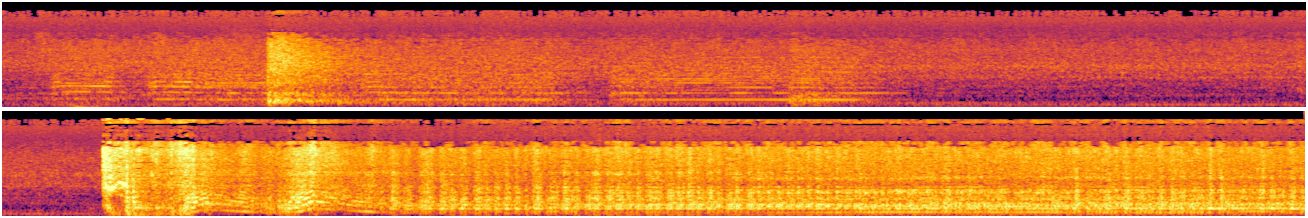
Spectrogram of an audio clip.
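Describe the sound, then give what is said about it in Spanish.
A racing car engine fitted with a silencer fires up partway through and keeps running with a loud, steady, rough idle until the end; before that there is only quieter low noise and one brief sharp knock. “¿En qué segundo se pone en marcha el motor de Mariano Werner?”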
